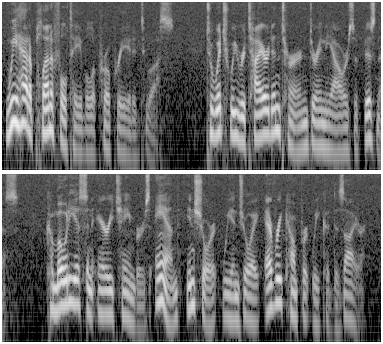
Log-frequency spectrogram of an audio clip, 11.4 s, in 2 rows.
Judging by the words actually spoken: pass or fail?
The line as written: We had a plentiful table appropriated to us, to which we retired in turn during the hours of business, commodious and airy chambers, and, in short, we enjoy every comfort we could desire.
pass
